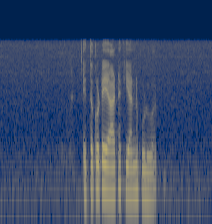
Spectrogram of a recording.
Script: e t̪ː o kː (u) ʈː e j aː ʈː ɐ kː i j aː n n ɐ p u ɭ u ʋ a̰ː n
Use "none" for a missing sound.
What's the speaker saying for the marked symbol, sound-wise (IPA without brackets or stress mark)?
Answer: o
